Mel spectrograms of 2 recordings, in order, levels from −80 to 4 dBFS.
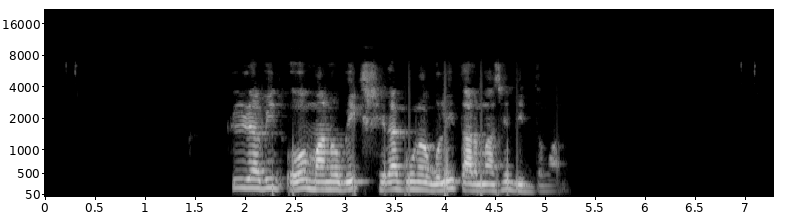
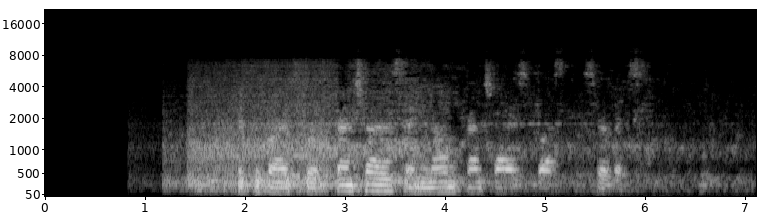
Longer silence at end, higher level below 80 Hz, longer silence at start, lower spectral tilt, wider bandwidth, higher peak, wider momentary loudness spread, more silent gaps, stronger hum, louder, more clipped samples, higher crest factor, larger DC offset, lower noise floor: first, 2.15 s vs 0.4 s; about the same, -52 dBFS vs -56 dBFS; first, 1.85 s vs 1.15 s; about the same, -6.5 dB/octave vs -7.5 dB/octave; about the same, 7.2 kHz vs 7.6 kHz; about the same, 0 dBFS vs -2 dBFS; second, 11 LU vs 14 LU; neither; neither; about the same, -17 LUFS vs -18 LUFS; neither; about the same, 20 dB vs 16 dB; neither; about the same, under -90 dBFS vs under -90 dBFS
